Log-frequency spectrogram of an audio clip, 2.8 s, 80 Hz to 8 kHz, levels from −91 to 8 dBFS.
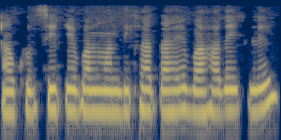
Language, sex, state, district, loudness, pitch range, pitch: Surgujia, female, Chhattisgarh, Sarguja, -17 LUFS, 200-215 Hz, 205 Hz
